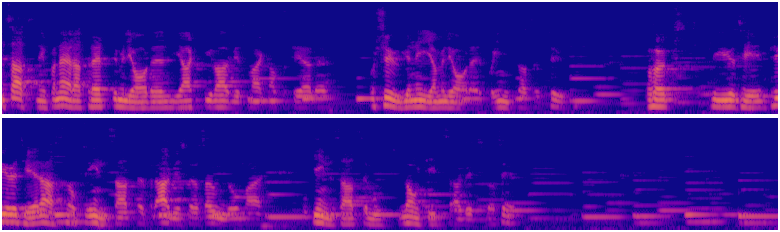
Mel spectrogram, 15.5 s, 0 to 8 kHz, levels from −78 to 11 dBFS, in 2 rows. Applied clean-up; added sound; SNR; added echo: classical method log-MMSE.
